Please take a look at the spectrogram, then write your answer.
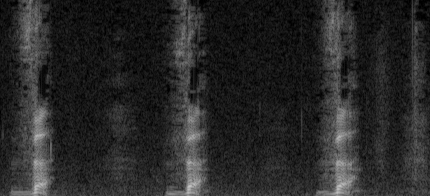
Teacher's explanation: you just put your tongue between your teeth and push the air through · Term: hard th sound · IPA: [ð]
